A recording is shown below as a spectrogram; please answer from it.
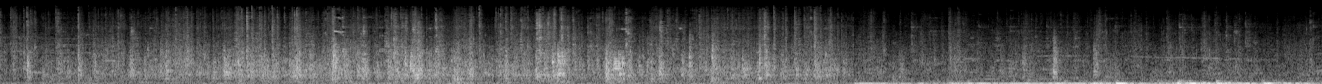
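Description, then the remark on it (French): Wooden creaking and knocking with a steady mechanical rumble as people walk a treadwheel crane after its brakes are released; a deep low-frequency drone swells in toward the end. “Alors on enlève les freins et on va marcher”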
